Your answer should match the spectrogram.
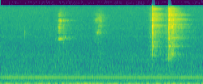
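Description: Small metallic clicks and two sharper clinks of a small steel Empire combination square being handled, its ruler sliding in the head, over a steady hum.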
